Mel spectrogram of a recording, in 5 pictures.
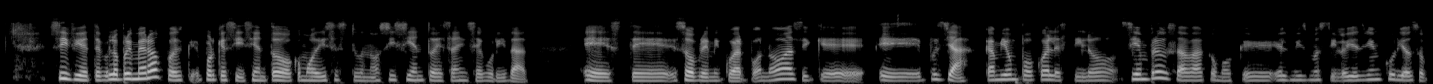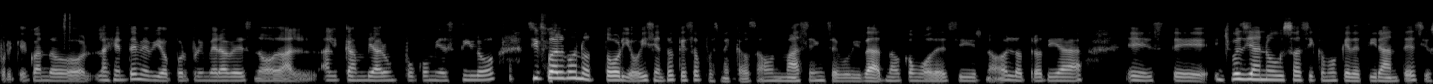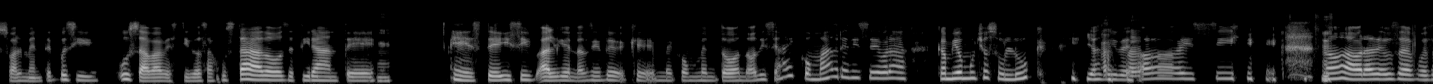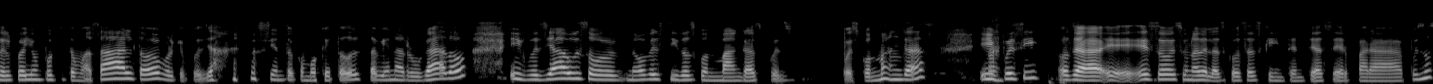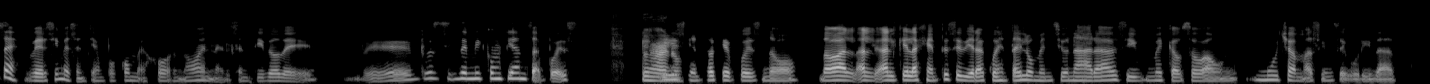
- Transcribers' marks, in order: other noise; tapping; chuckle; laughing while speaking: "ya"; chuckle
- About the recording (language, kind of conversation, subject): Spanish, advice, ¿Cómo vives la ansiedad social cuando asistes a reuniones o eventos?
